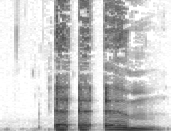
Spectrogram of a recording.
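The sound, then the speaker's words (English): A person clears their throat: two short, rough rasping bursts followed by a longer voiced, downward-sliding 'ahem', loud and alone with no talking. “Gotta clear my throat for this one.”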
